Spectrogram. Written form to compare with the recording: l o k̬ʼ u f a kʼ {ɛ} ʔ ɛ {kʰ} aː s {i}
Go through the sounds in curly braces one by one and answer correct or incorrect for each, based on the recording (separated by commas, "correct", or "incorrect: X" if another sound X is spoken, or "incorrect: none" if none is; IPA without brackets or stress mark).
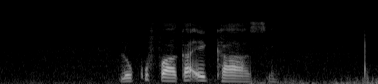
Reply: incorrect: a, correct, correct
